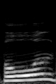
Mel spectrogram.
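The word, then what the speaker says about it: Bhol: of flip it's courtesy bowl design so let me give ball design it's spelled b h o l design so it sounds like bold design right maria bola the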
